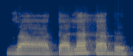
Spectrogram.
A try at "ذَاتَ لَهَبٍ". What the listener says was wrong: ہاں تا کو لمبا نہیں کرنا. ذات لہب.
